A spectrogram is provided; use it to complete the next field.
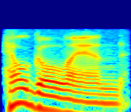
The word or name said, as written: Helgoland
